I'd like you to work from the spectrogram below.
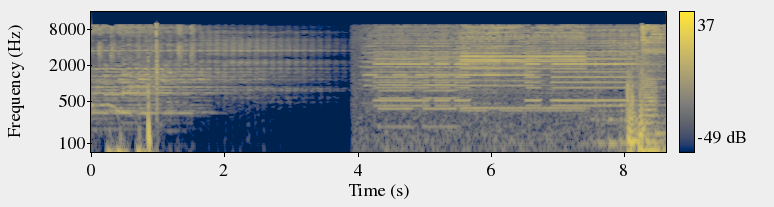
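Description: Car horns honking in an after-work traffic jam, overlapping sustained blaring tones that hold steadily and swell near the end, following a fading musical passage.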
